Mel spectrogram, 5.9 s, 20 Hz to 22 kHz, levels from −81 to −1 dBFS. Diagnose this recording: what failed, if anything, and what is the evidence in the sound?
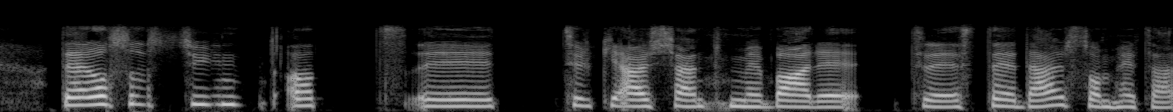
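Network and jitter buffer stage: repeated stalls (stutter) between 0.53 and 1.31 s. The speech hitches about eight times in under a second, with the longest hold around 120 ms. Roughly 280 ms of that span, about a third, is the receiver stretching the last sound while it waits. Packets were arriving late or too slowly, so the buffer kept running dry. Nothing is actually lost. The speech just drags and catches.

Call audio freeze, twice, at 1.65 to 1.88 s and 2.48 to 2.79 s. Each one drops into silence, about 210 ms and then about 280 ms, before the speech resumes right where it stopped. The likely cause is packets being held up in transit until the jitter buffer ran empty. That pushes the playout back by roughly 210 ms and 290 ms respectively. It inserts a gap instead of losing content.

Jitter buffer slow-down from 3.66 to 4.89 s. 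Over about 1.2 s the speech runs at roughly 88% speed with the pitch unchanged, and sounds are drawn out. About 155 ms gets added in total by repeating single pitch periods and bits of pause. That's the buffer rebuilding its reserve. It all rides on an Opus call path whose 8 kHz bandwidth limit you can hear as a dull top end, with coding noise that points to a bitrate around 24 kbps.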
